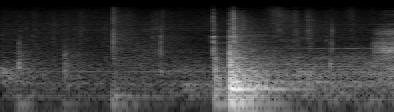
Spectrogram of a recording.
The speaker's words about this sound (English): Door. Who could it be?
